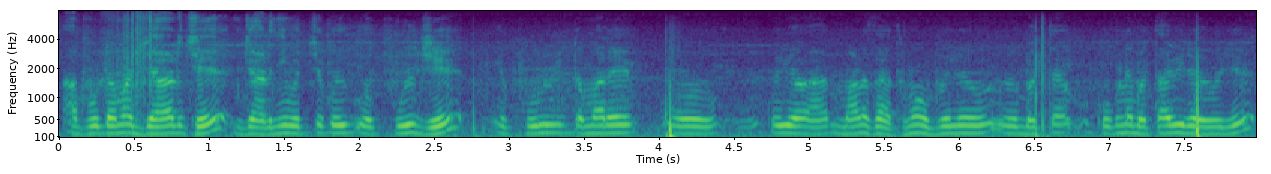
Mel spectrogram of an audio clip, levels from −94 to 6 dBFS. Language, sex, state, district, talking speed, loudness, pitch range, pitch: Gujarati, male, Gujarat, Gandhinagar, 165 wpm, -22 LUFS, 170-180 Hz, 175 Hz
